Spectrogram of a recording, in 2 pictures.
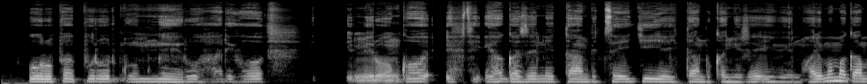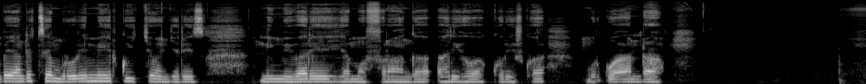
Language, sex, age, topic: Kinyarwanda, male, 25-35, finance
